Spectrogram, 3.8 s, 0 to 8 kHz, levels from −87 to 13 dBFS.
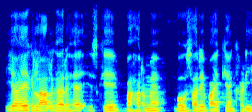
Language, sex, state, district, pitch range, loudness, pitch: Hindi, male, Jharkhand, Deoghar, 130-145 Hz, -17 LUFS, 135 Hz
